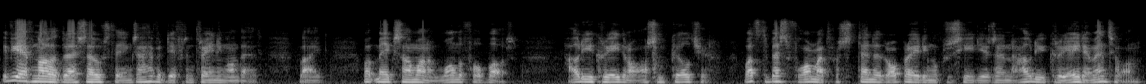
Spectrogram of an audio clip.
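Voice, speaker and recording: Male consultant, Dutch accent, deeper voice, earnest explainer-video delivery. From Netherlands. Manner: earnest, measured, lecturing to the viewer. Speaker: business consultant.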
